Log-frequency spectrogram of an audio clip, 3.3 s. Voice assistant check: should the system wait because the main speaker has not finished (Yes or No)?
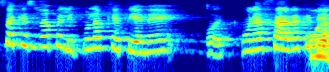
Yes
